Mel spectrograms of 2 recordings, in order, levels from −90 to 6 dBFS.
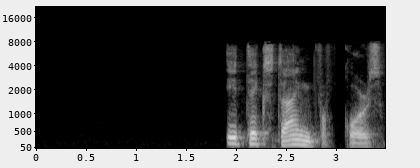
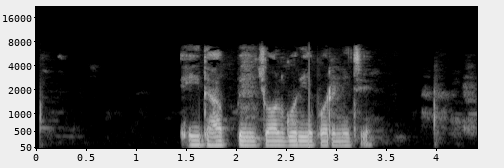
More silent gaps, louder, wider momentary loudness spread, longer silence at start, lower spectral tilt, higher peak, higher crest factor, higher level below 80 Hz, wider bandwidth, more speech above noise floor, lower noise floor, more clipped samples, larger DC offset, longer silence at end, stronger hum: neither; about the same, -20 LUFS vs -21 LUFS; second, 7 LU vs 23 LU; first, 1.9 s vs 1.45 s; about the same, -6 dB/octave vs -5.5 dB/octave; about the same, -4 dBFS vs -4 dBFS; about the same, 20 dB vs 18 dB; second, -60 dBFS vs -54 dBFS; about the same, 8 kHz vs 7.4 kHz; first, 67 dB vs 62 dB; first, -86 dBFS vs -82 dBFS; neither; neither; about the same, 0.05 s vs 0.05 s; neither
